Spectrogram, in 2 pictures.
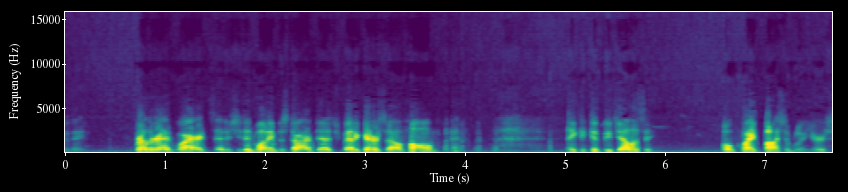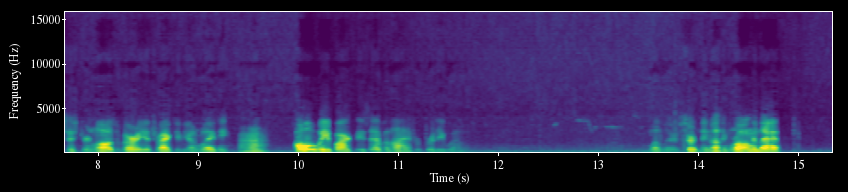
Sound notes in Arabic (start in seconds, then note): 1.8 يضحك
